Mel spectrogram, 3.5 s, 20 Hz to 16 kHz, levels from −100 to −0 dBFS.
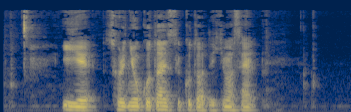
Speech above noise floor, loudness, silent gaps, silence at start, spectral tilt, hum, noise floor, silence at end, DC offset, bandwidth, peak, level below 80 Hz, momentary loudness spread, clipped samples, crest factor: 35 dB; -25 LUFS; none; 0.25 s; -3.5 dB/octave; none; -60 dBFS; 0.95 s; under 0.1%; 11.5 kHz; -4 dBFS; -50 dBFS; 9 LU; under 0.1%; 24 dB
